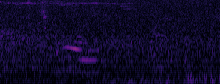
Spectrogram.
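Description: Near silence: faint outdoor background with a couple of faint, short gliding calls a little after the start.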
